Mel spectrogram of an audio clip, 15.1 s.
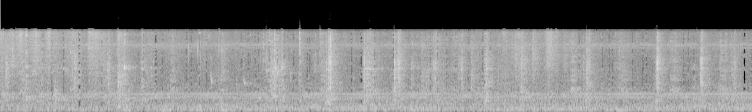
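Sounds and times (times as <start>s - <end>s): person chewing food: 2.8s - 10.6s.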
